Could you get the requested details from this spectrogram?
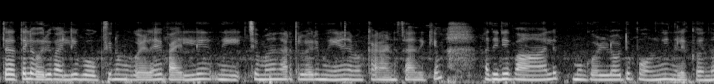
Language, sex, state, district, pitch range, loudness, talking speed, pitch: Malayalam, female, Kerala, Kollam, 210-235 Hz, -16 LUFS, 160 wpm, 225 Hz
